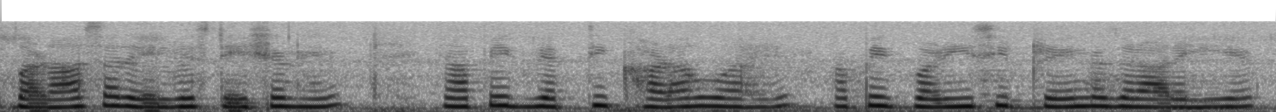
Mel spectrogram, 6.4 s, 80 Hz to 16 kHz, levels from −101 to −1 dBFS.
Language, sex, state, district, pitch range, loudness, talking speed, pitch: Hindi, female, Uttar Pradesh, Deoria, 255-275 Hz, -14 LUFS, 205 wpm, 265 Hz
